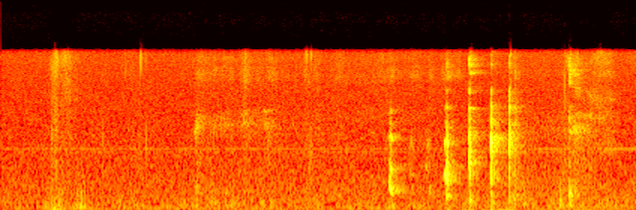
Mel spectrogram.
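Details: Sleeping cat snoring: quiet breathy sounds, then a run of about five short, squeaky snorts close together.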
